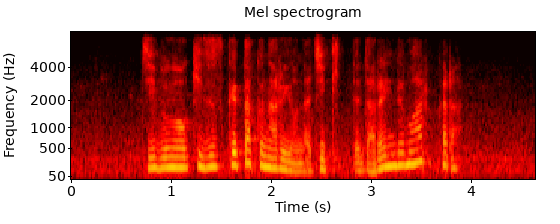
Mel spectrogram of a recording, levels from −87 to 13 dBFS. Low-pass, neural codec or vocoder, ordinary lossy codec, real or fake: 7.2 kHz; none; Opus, 32 kbps; real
